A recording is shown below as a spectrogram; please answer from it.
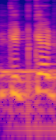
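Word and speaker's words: キットカット: वहाँ से तेरे लिए किटकैट लेके आया। इन सब का रीजन है किटकैट का नाम। जापान में इसे किटो काटो प्रोनाउंस किया जाता है, जो जापानीज सेइंग किटो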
